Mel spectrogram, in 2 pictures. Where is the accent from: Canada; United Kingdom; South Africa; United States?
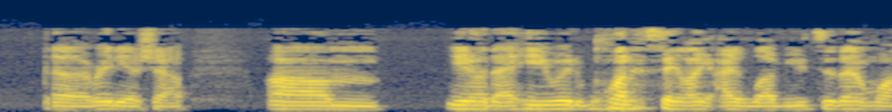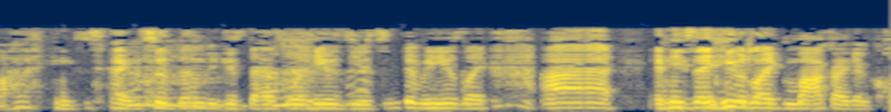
United States; New York; I'm a New Yorker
